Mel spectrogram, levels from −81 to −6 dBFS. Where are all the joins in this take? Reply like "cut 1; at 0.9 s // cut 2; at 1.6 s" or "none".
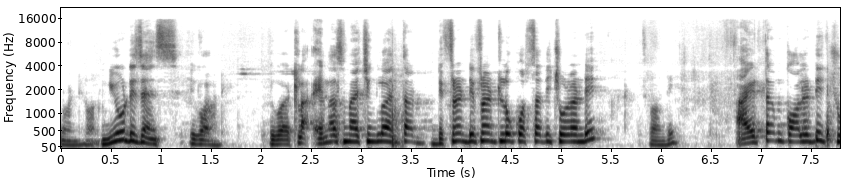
cut 1; at 2.5 s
